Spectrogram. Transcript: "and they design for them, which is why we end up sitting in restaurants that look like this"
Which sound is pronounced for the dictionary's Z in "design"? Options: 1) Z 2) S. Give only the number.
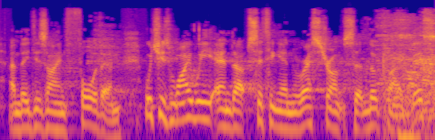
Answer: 1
